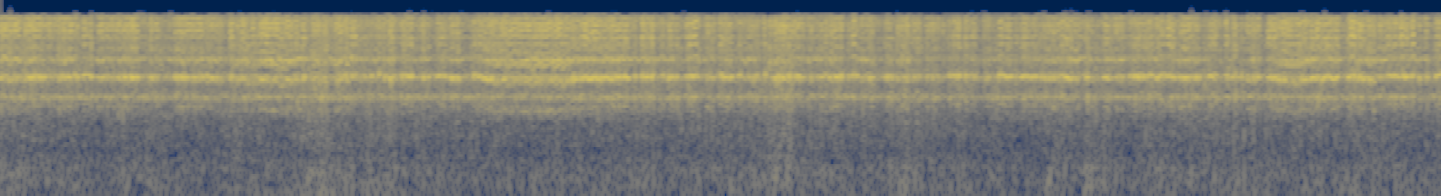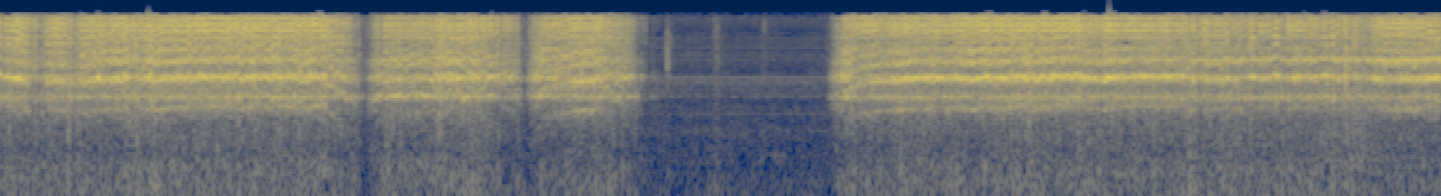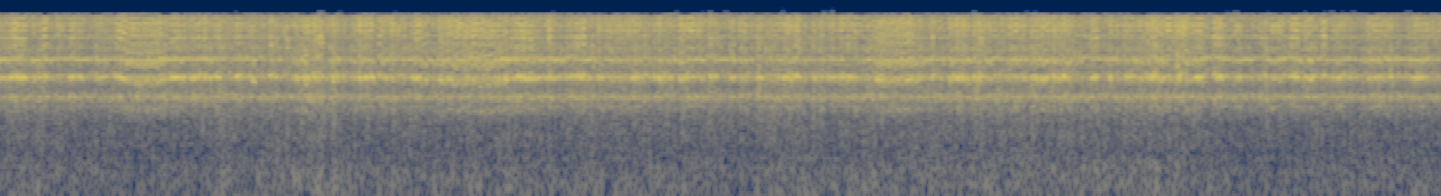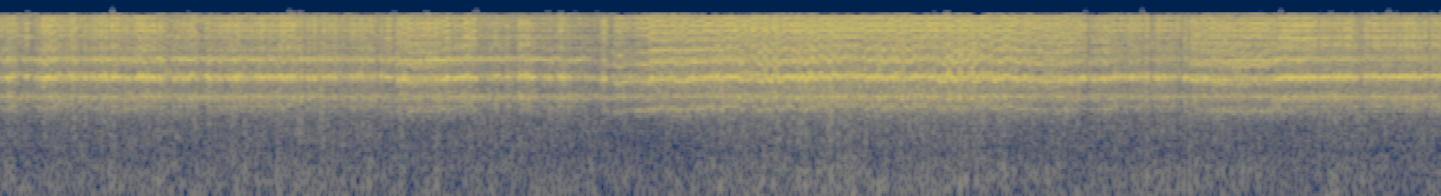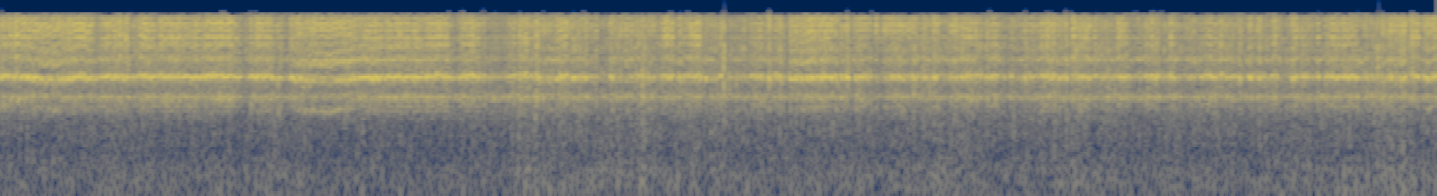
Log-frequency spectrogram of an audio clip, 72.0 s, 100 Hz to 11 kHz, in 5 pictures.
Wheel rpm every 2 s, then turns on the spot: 230, 230, 230, 230, 240, 240, 230, 220, 190, 120, 70, 90, 220, 230, 230, 230, 220, 230, 230, 230, 230, 230, 230, 230, 230, 190, 190, 220, 230, 230, 230, 230, 230, 230, 240, 230.
none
